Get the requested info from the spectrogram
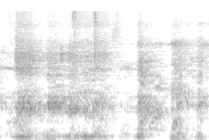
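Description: Indistinct voices of several people talking at a low level in a small room.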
